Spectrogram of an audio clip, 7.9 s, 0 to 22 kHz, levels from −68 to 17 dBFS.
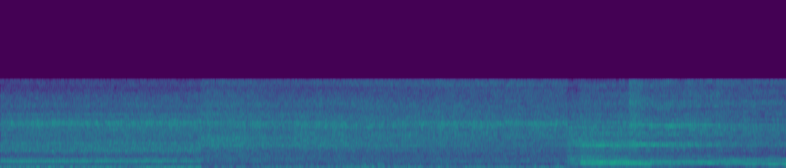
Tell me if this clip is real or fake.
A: fake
